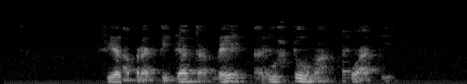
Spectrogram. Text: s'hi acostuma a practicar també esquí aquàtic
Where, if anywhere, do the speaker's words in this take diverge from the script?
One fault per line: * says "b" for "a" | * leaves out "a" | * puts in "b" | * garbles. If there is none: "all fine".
* leaves out "acostuma"
* says "acostuma" for "esquí"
